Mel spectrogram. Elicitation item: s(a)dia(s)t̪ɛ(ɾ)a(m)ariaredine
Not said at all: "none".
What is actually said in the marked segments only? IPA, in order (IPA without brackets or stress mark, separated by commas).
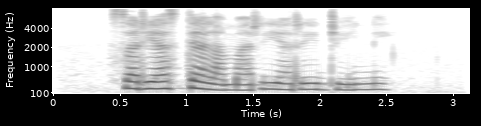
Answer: a, s, l, m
